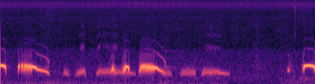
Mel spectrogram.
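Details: Spotted dove in the 'thúc gù' cooing style used to lure other doves: strong descending hoots alternate with runs of short, soft, low coos, then a pause and a final sharp note.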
